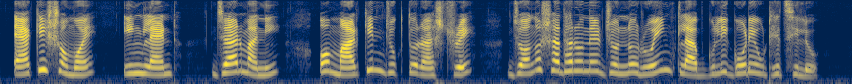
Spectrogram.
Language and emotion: Bengali, neutral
